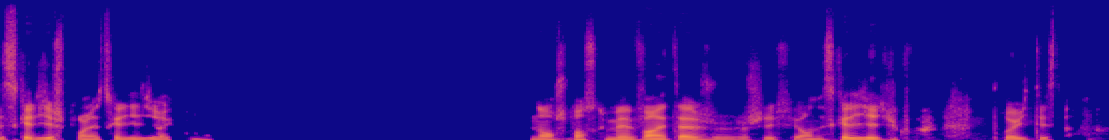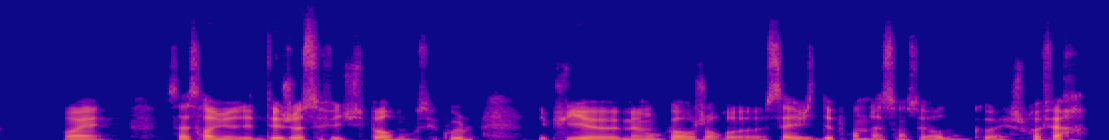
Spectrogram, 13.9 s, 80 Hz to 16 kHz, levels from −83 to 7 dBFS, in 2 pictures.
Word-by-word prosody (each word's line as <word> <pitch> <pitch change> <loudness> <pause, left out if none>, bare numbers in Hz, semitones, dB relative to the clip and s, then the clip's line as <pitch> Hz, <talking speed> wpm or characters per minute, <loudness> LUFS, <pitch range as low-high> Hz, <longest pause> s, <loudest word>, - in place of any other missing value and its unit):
escaliers, 125 +2 +6
je 115 - -1
prends 125 - 0
l'escalier 115 +1 +1
directement. 115 +5 -4 2.0
Non, 140 -2 +3
je - - -5
pense 150 -3 +1
que, 145 - -5
même, 135 0 +5
20 135 0 +8
étages, 130 -1 +5
heu, 115 -1 -8
je 110 +2 -4
les 115 - -3
fait - - -5
en 115 0 -1
escalier, 125 +1 +6
du 130 +4 -5
coup, 135 - -15 0.5
pour 130 - -1
éviter 120 +1 +1
ça. 120 - -12 0.8
Ouais, 125 0 +1 0.3
ça - - -1
sera 125 - +4
mieux, 120 -1 0
dé - - -15
déjà, 120 +4 +2
ça 135 -1 -5
fait 120 -1 -6
du 110 - -10
sport 145 +1 0
donc 125 -4 -11
c'est - - -15
cool 130 +4 -5 0.4
et - - -11
puis, 125 -3 +2
heu, 115 -1 +2
même 115 0 -3
encore, 125 +1 -1
genre, 115 -2 -6
heu, - - -9
ça 120 - -1
évite 115 +1 -4
de 120 - +1
prendre 115 -1 -9
l'ascenseur 120 +2 -6
donc 120 -1 -15
ouais, 125 - -6
je - - -9
préfère. - - +1
120 Hz, 225 wpm, -26 LUFS, 115-130 Hz, 2.0 s, 20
